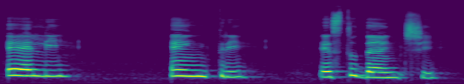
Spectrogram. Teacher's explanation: Em final de palavras, a letra E é pronunciada como um I fraco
